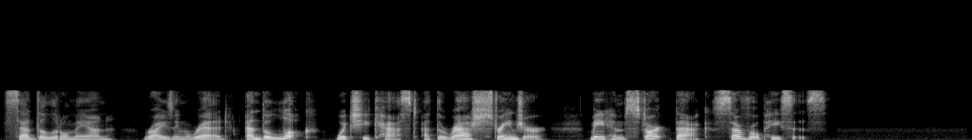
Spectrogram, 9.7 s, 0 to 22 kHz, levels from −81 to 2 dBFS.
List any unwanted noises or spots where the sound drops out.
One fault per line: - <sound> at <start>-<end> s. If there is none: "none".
none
